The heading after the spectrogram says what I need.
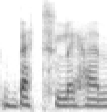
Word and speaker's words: Betlehem: Betlehem is another one that is slightly different from the anglicized Bethlehem that we use these days.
